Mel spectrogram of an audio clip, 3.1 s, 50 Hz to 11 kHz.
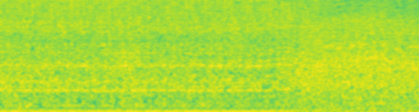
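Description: A tractor engine idles in Farming Simulator 22 with a steady, dense mechanical drone. The rumble is loud and close and holds even throughout, with no talk over it.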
